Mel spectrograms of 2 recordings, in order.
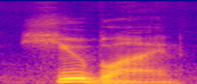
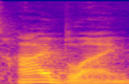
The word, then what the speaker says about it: Heublein: Some of the company's later advertising used the pronunciation Hublind, but my mother used to always say it was Highblind Tower.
